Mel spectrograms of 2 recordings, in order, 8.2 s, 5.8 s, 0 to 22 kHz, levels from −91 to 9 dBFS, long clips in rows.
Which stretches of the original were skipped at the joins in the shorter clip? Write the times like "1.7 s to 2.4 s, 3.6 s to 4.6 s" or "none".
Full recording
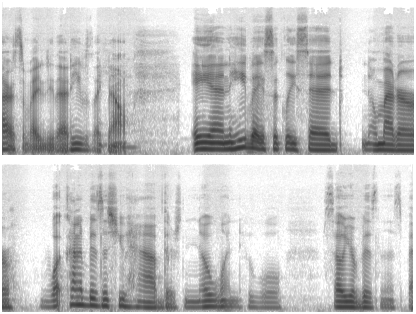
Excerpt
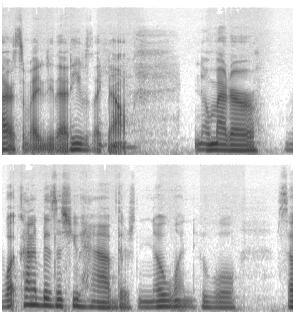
1.8 s to 3.4 s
